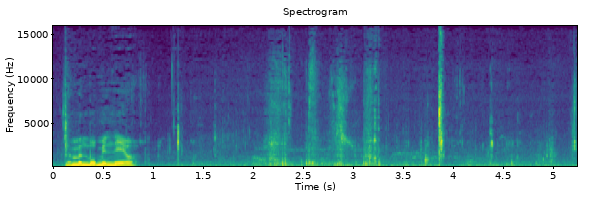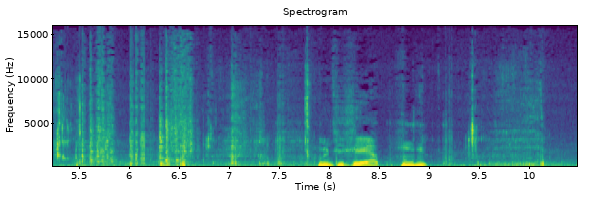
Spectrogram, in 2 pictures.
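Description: A man chews and slurps food noisily, close by.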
